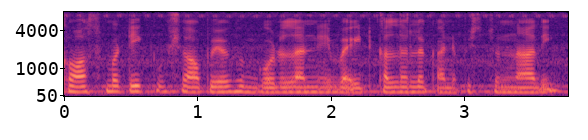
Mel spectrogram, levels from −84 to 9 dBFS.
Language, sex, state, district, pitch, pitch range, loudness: Telugu, female, Telangana, Mahabubabad, 180 Hz, 170-195 Hz, -18 LUFS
